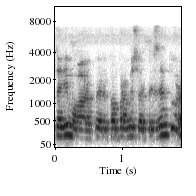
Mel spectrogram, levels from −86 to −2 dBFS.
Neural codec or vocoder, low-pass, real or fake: none; 7.2 kHz; real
